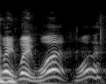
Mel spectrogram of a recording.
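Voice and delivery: high startled what, wait; mock surprise. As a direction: play a startled listener yelping. Acting surprised listener, door handle.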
